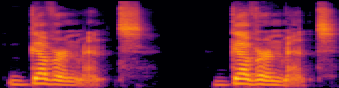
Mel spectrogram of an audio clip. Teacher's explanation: the middle syllable is often reduced in fast speech so instead of govern government it would be government government just · So often the middle syllable is often reduced in fast speech. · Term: first syllable stress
